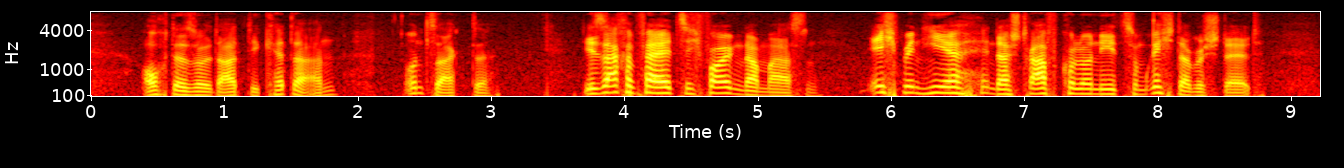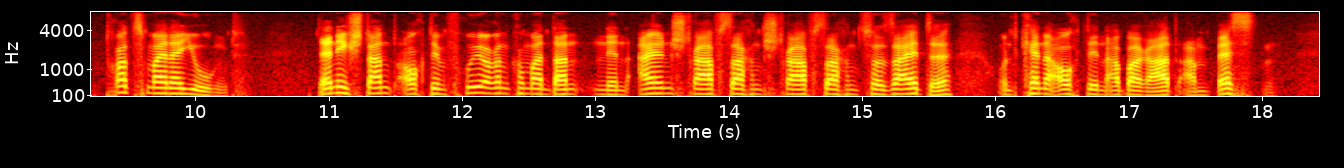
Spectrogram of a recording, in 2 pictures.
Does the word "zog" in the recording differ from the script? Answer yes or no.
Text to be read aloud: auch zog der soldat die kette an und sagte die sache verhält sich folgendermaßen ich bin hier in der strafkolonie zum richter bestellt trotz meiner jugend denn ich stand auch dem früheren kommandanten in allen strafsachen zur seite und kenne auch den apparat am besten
yes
